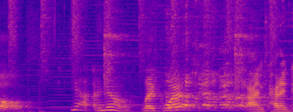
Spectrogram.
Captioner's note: laughter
